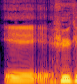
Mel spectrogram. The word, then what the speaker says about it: hygge: It's spelled H-Y-G-G-E. – So it's pronounced hygge.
